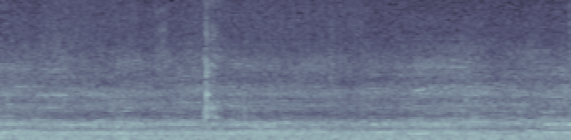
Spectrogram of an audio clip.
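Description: Steady hum of a public-address system with faint, indistinct voices from a gathering, and a single click about a second and a half in.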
